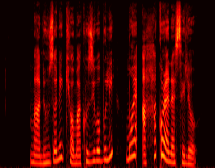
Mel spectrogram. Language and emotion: Assamese, surprised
